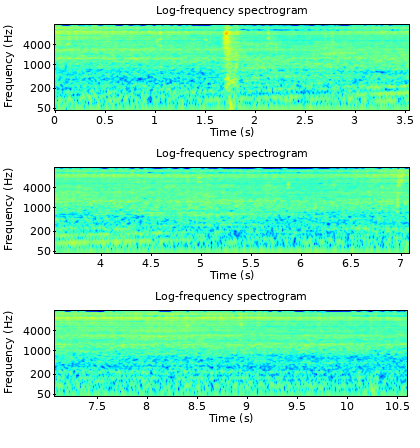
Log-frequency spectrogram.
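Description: Steady low vehicle rumble with a faint hum that swells for a couple of seconds in the middle, and a single sharp knock a little under two seconds in.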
